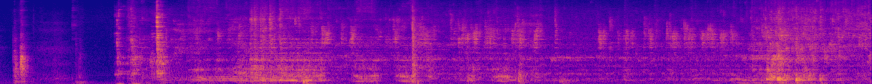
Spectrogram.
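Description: Kohler toilet in a hotel bathroom flushing with a loud whoosh of rushing water that settles into a steady gurgling refill, close and sustained for several seconds.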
